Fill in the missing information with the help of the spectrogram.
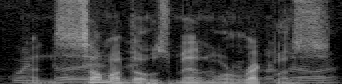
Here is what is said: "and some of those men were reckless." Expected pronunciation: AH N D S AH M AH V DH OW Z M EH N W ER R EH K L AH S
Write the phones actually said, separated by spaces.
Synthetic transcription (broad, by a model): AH N S AH M AH V DH OW Z M EH N W ER R EH K L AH S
